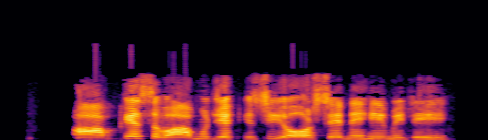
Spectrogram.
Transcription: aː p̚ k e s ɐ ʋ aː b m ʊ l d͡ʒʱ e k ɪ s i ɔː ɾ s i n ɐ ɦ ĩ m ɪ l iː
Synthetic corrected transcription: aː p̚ k e s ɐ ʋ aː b m ʊ d͡ʒʱ e k ɪ s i ɔː ɾ s e n ɐ ɦ ĩ m ɪ l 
